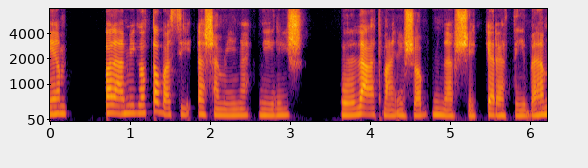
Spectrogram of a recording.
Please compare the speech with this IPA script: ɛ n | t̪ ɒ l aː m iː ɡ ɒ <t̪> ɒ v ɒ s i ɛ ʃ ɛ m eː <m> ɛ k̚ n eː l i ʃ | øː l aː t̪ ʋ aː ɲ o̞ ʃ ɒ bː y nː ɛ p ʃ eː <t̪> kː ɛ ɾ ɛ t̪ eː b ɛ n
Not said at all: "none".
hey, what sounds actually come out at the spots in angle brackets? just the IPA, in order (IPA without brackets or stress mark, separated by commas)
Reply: t̪, ɲ, none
